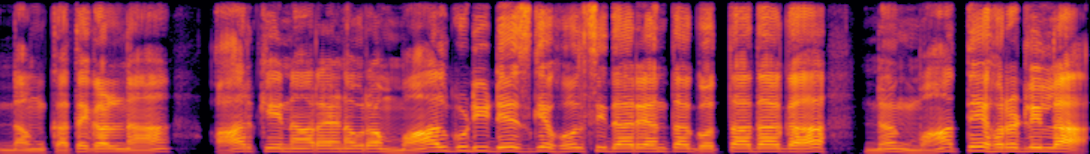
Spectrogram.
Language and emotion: Kannada, surprised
